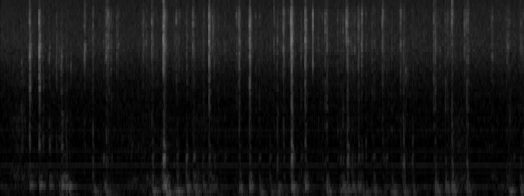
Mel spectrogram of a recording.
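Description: Rapid, uneven clicking of keys on a computer keyboard, fairly quiet, with irregular bursts of keystrokes and brief pauses, no voices; someone is typing a search for Civil War music.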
